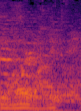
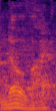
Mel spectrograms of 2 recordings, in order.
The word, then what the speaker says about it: Nowak: And Dan Nowak, I know you say Nowak, but I say Novak. That's the correct Polish pronunciation.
